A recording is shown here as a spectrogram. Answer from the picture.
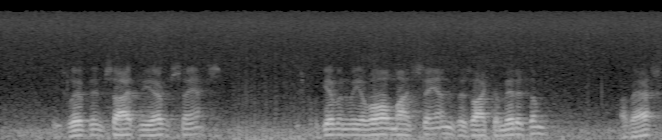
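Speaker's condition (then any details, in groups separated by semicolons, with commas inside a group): No condition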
